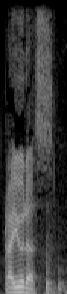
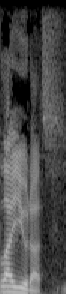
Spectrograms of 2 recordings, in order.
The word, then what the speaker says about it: Tlayudas: Tlayudas. Which is deceivingly spelled. – Tlayudas. – Much differently than how it sounds. – It's T-L-A-Y. – Yes, yeah. – Or certain regions spell it C-L-A-Y. – C-L-A-Y.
